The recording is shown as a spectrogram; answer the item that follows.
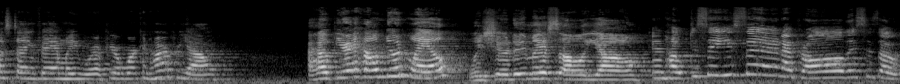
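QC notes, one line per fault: No faults found.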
